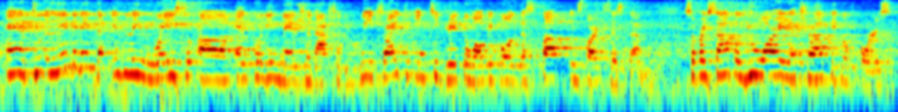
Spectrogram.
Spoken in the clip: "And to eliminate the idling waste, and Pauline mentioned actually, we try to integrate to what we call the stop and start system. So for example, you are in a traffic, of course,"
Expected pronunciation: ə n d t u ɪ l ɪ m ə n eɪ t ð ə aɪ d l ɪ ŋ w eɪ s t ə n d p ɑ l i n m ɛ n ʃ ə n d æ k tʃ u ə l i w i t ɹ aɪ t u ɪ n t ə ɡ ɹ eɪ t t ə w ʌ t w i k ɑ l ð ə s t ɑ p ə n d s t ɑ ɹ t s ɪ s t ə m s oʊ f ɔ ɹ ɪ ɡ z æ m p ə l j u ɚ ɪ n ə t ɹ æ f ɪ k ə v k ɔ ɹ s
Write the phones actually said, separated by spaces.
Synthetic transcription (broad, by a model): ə n d t u ɪ l ɪ m ə n eɪ t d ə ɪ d l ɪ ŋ w eɪ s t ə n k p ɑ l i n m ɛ n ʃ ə n æ k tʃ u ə l i w i t ɹ aɪ t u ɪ n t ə ɡ ɹ eɪ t t ə w ʌ t w i k ɑ l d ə s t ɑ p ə n s t ɑ ɹ t s ɪ s t ə m s oʊ f ɔ ɹ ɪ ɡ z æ m p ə l j u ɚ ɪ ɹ ə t ɹ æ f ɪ k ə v k ɔ ɹ s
